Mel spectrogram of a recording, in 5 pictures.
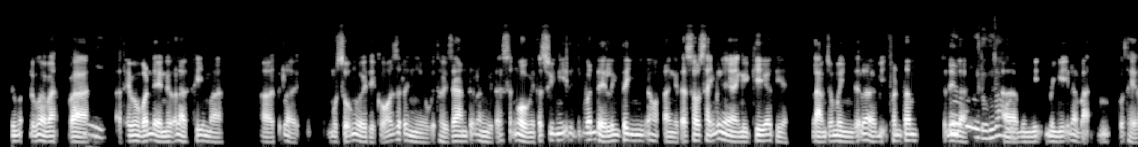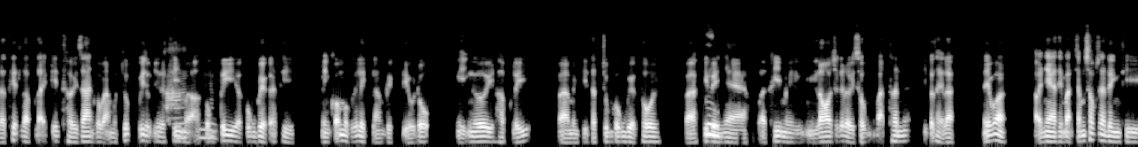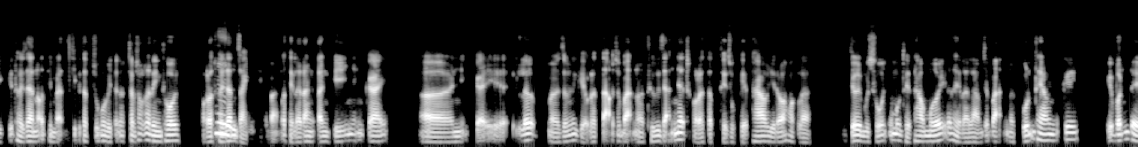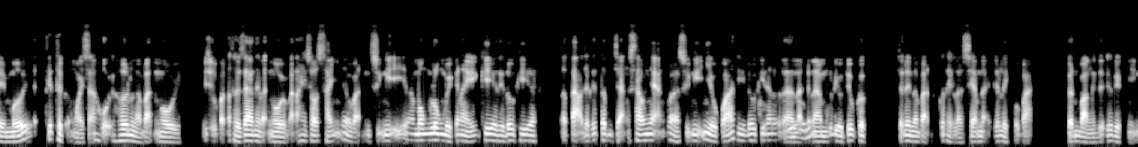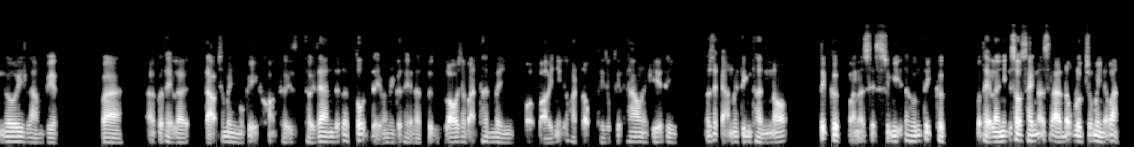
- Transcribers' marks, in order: other background noise; tapping; other noise; unintelligible speech
- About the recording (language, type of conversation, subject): Vietnamese, advice, Làm sao để ngừng so sánh bản thân với người khác?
